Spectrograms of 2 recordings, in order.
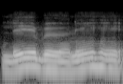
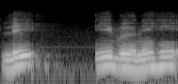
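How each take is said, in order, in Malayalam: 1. ഹംസ ഒഴിവാക്കപ്പെടുന്നു, വാക്കുകൾ ചേർന്നുവരുന്നു. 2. ഹംസ ഒരു പ്രത്യേക അക്ഷരമായി ഉച്ചരിക്കപ്പെടുന്നു. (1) "ചേർത്ത് ഓതുമ്പോൾ ലീബ്നിഹി എന്ന് മാത്രമേ ഉച്ചരിക്കുകയുള്ളൂ" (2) "എന്നായിരുന്നു അതിൻ്റെ അസ്ല്"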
